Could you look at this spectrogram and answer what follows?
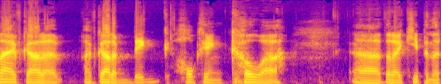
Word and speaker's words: Kowa: Um, I actually like to say kawa, uh, but I don't think it's how it's pronounced.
